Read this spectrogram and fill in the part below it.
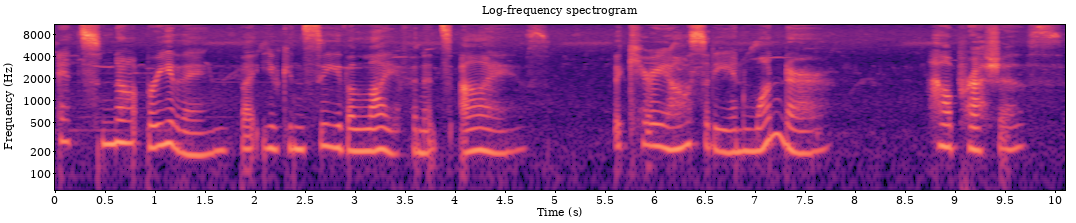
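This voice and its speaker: A woman voicing a tender young necromancer girlfriend, talking in a soft whisper in a fantasy ASMR roleplay. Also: mid-range voice, fairly even intonation, slow, slightly rough.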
